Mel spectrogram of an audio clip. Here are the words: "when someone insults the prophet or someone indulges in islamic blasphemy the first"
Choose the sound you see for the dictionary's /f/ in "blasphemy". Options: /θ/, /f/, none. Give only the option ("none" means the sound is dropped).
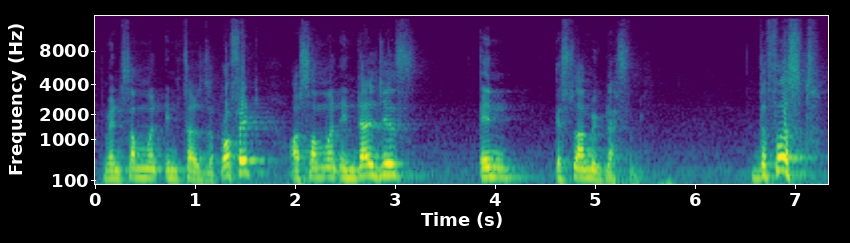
none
